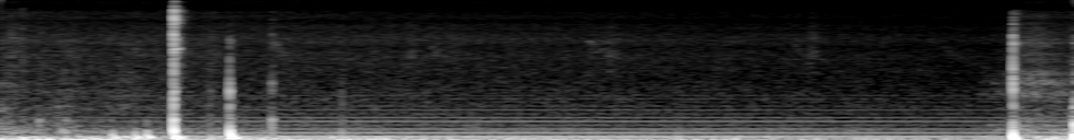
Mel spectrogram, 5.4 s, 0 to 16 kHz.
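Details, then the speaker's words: WEM Clubman single-ended valve guitar amp with one ECL82, on the bench for a re-cap: steady low mains hum; suspected tired old electrolytic filter capacitors given its age, not confirmed. "so the old electrolytics are a bit tired and not surprising given its age"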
